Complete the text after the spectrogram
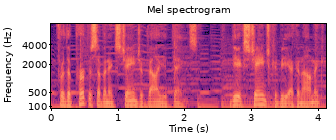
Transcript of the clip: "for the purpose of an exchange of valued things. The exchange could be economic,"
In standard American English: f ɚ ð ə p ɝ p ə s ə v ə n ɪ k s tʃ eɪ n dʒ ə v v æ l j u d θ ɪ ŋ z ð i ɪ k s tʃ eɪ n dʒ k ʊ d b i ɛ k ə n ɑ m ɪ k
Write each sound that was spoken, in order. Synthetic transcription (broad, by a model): f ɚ ð ə p ɝ p ə s ə v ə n ɪ k s tʃ eɪ n dʒ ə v v æ l j u d θ ɪ ŋ z ð i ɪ k s tʃ eɪ n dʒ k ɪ d b i ɛ k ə n ɑ m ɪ k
